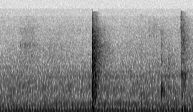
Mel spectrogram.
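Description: One sharp slap of a hand striking a beach volleyball on the serve, about a second in, against near silence.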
